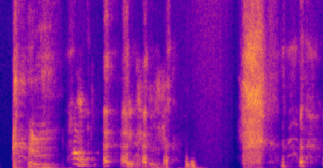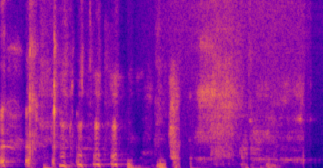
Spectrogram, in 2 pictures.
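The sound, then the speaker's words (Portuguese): Someone coughs and clears their throat after choking on wine, a run of rough, bursty coughs and gasping breaths over several seconds with a short pause partway through. “Já me engasguei com o vinho.”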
